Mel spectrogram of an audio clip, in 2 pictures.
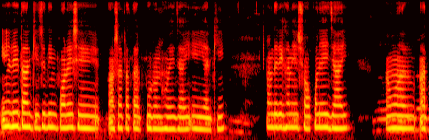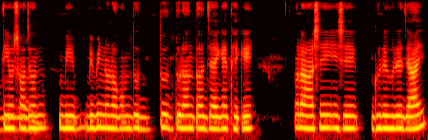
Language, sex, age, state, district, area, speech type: Bengali, female, 30-45, West Bengal, Dakshin Dinajpur, urban, spontaneous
